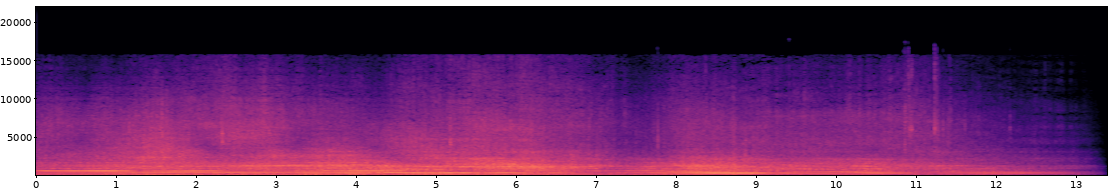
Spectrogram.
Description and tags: snowmobiles pass by nearby short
